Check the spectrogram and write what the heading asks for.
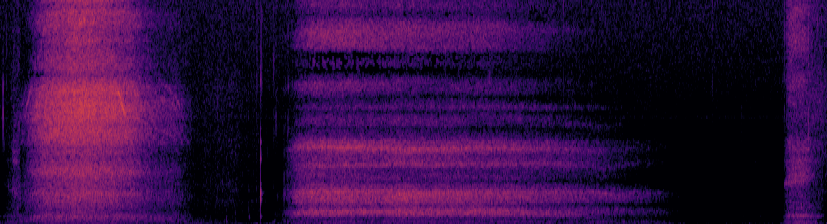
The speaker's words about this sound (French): Asseyez-vous et prenez une profonde respiration. Inspiration profonde et profonde expiration. Concentrez-vous sur votre respiration, sur l'air qui entre par le nez.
